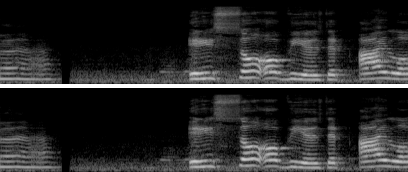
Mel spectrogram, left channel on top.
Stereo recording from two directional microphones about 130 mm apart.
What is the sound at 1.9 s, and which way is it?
A woman's voice, 20° right (ahead or behind).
